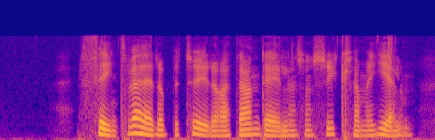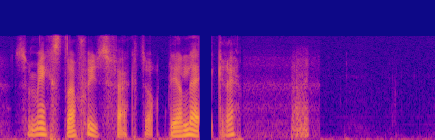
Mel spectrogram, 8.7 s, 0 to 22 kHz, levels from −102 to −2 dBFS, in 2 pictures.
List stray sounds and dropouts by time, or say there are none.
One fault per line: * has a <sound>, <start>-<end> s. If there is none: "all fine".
* has a dropout, 6.3-6.5 s
* has a laugh, 7.3-7.4 s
